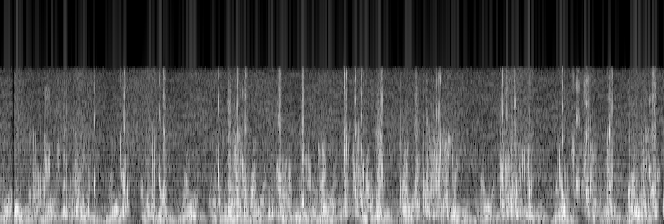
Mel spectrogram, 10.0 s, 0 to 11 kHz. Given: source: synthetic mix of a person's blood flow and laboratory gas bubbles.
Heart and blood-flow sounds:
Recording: Doppler ultrasound of blood flow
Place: precordium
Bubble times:
0.42-1.46 s: bubbles
1.79-1.95 s: bubbles
2.10-2.16 s: bubbles
2.18-2.54 s: bubbles
3.24-3.77 s: bubbles
4.00-4.26 s: bubbles
4.31-4.38 s: bubbles
4.49-4.84 s: bubbles
5.16-5.54 s: bubbles
5.62-5.78 s: bubbles
5.98-6.88 s: bubbles
7.46-8.01 s: bubbles
8.36-8.95 s: bubbles
9.05-9.26 s: bubbles
9.40-9.98 s: bubbles
From the record:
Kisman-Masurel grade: 342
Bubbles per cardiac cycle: rolling drumbeat, 9 or more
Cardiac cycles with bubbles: 100%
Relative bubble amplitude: moderate (0.250 to 0.450)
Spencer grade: 3 (all of the cardiac periods contain showers or single bubble signals, but not dominating or overriding the cardiac motion signals)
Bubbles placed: anywhere in the cardiac cycle

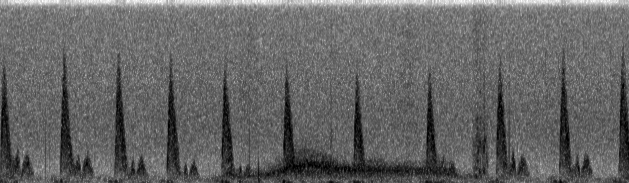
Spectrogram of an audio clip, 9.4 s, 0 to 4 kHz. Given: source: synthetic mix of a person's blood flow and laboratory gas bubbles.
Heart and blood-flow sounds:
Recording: Doppler ultrasound of blood flow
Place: subclavian vein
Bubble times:
4.94-5.00 s: bubbles
7.08-7.33 s: bubbles
From the record:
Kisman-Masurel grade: 122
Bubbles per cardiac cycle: 1 to 2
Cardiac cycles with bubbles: 10 to 50%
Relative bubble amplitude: moderate (0.250 to 0.450)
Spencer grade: 2 (many but less than half of the cardiac periods contain bubble signals, singularly or in groups)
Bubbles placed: anywhere in the cardiac cycle

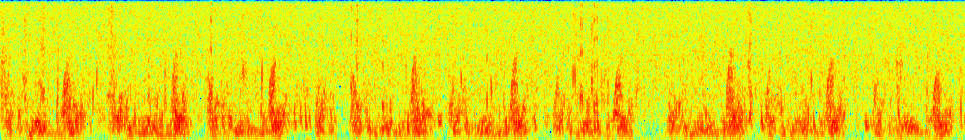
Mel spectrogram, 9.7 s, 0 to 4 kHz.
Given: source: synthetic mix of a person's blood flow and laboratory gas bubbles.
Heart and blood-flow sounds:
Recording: Doppler ultrasound of blood flow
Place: precordium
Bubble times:
0.00-0.12 s: bubbles
0.21-0.30 s: bubbles
0.37-0.50 s: bubbles
0.86-1.00 s: bubbles
1.05-1.40 s: bubbles
1.44-1.66 s: bubbles
2.06-2.38 s: bubbles
2.41-2.49 s: bubbles
2.87-3.29 s: bubbles
3.49-3.72 s: bubbles
3.79-4.07 s: bubbles
4.36-4.54 s: bubbles
4.58-4.67 s: bubbles
4.84-5.04 s: bubbles
5.29-5.50 s: bubbles
5.71-6.09 s: bubbles
6.35-6.40 s: bubbles
6.75-6.83 s: bubbles
7.01-7.14 s: bubbles
7.46-7.75 s: bubbles
7.85-7.93 s: bubbles
8.00-8.19 s: bubbles
8.41-8.47 s: bubbles
8.62-8.75 s: bubbles
8.91-9.05 s: bubbles
9.58-9.66 s: bubbles
From the record:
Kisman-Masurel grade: 242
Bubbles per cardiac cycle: several, 3 to 8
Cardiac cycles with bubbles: 100%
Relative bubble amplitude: moderate (0.250 to 0.450)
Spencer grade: 3 (all of the cardiac periods contain showers or single bubble signals, but not dominating or overriding the cardiac motion signals)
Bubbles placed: only in the low amplitude regions of the cardiac cycle

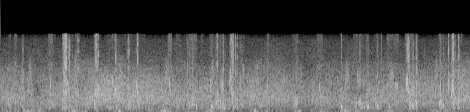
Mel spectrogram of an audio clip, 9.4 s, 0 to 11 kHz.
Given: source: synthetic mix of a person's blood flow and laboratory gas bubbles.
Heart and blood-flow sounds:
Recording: Doppler ultrasound of blood flow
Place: subclavian vein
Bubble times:
0.16-0.21 s: bubbles
0.27-0.35 s: bubbles
0.41-0.50 s: bubbles
0.94-1.10 s: bubbles
1.23-1.60 s: bubbles
1.84-2.02 s: bubbles
2.11-2.90 s: bubbles
3.34-3.44 s: bubbles
3.50-3.60 s: bubbles
3.71-4.07 s: bubbles
4.17-4.90 s: bubbles
5.33-5.39 s: bubbles
5.82-5.99 s: bubbles
6.33-6.45 s: bubbles
6.81-6.88 s: bubbles
7.05-7.41 s: bubbles
7.46-7.62 s: bubbles
7.72-7.98 s: bubbles
8.08-8.37 s: bubbles
8.75-9.26 s: bubbles
From the record:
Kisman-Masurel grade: 243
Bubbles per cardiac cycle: several, 3 to 8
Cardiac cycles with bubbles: 100%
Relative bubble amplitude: loud (0.450 to 0.775)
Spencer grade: 3 (all of the cardiac periods contain showers or single bubble signals, but not dominating or overriding the cardiac motion signals)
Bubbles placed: anywhere in the cardiac cycle

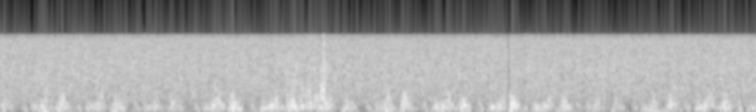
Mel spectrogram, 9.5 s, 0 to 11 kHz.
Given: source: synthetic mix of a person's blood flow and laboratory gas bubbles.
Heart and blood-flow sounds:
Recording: Doppler ultrasound of blood flow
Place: precordium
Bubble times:
3.58-4.14 s: bubbles
From the record:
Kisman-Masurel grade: 213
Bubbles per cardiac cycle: several, 3 to 8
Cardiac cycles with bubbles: 1 to 10%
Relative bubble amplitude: loud (0.450 to 0.775)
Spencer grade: 1 (occasional bubble signal discernible with the cardiac motion signal, with majority of cardiac periods free of bubbles)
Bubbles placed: anywhere in the cardiac cycle

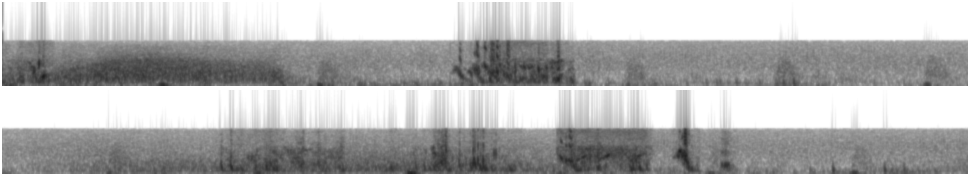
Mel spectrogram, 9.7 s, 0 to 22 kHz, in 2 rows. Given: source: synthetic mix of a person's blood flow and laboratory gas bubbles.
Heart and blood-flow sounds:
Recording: Doppler ultrasound of blood flow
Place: subclavian vein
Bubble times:
0.00-0.04 s: bubbles
0.07-0.27 s: bubbles
2.24-2.87 s: bubbles
5.89-6.61 s: bubbles
6.75-6.82 s: bubbles
6.86-7.43 s: bubbles
7.58-8.09 s: bubbles
8.17-8.32 s: bubbles
8.41-8.52 s: bubbles
From the record:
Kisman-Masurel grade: 223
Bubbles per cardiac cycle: several, 3 to 8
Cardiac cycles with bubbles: 10 to 50%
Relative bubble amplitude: loud (0.450 to 0.775)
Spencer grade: 2 (many but less than half of the cardiac periods contain bubble signals, singularly or in groups)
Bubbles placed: anywhere in the cardiac cycle

